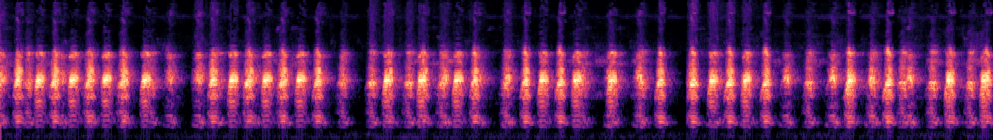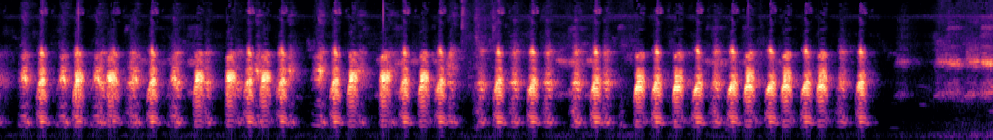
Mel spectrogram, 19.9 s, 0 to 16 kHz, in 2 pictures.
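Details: Frogs croaking after the first rain of the year, on the morning of 9 May 2022: a dense, continuous run of rasping, pulsed croaks, several per second, that breaks off sharply near the end.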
